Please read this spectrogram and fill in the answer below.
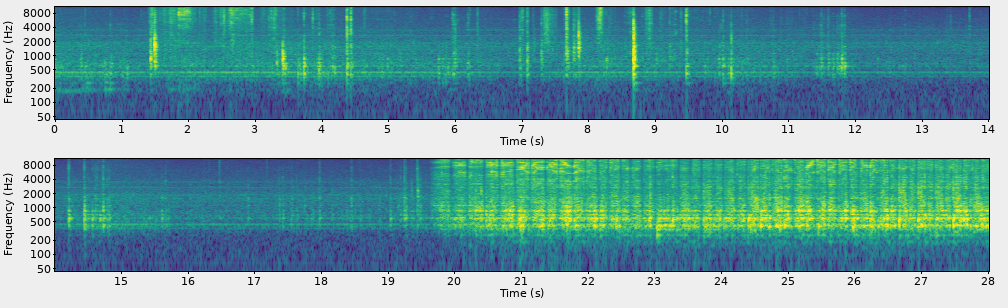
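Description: Scattered light clicks and taps of metal parts as a knife is clamped and set in a fixed-angle sharpener. About twenty seconds in, a steady, rapid scraping starts: the steel blade being stroked back and forth across a diamond sharpening plate, in footage sped up three times.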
